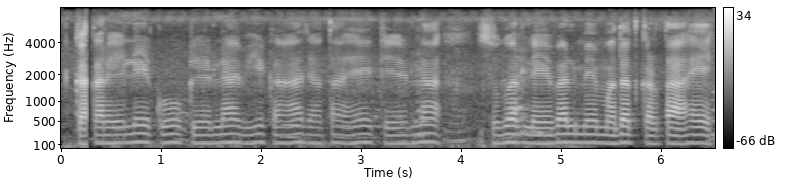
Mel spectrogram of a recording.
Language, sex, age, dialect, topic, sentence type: Hindi, male, 25-30, Marwari Dhudhari, agriculture, statement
